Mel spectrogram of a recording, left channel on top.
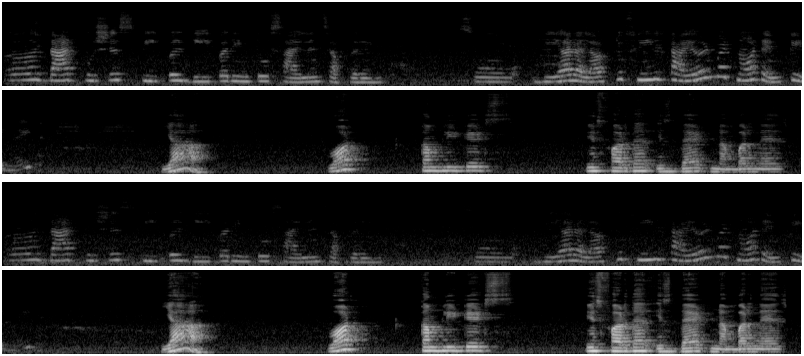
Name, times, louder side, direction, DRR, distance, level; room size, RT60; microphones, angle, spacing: voice 1, 0.0-4.2 4.6-9.3, left 5 dB, 45° left, 0.3 m, -37 dB
voice 2, 9.6-10.1 11.3-11.7 12.2-13.0 13.8-15.8, right 6 dB, 75° right, 0.4 m, -22 dB
9.6 x 4.1 x 3.0 m
head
